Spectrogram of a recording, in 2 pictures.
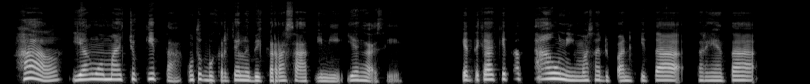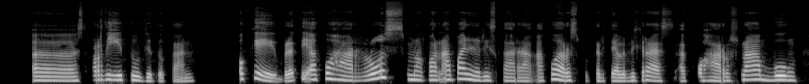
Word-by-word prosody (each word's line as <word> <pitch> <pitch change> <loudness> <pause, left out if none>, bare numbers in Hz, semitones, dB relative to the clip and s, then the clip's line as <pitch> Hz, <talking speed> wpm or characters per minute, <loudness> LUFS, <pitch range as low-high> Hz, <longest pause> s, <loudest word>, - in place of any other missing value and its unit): hal 230 -7 +2
yang 225 +4 +3
memacu 235 0 +3
kita 180 -11 -4
untuk 215 -1 -1
bekerja 180 +2 -2
lebih 180 -3 +1
keras 180 +2 -2
saat 165 -1 -1
ini. 150 -2 -2
Iya 200 0 +2
nggak - - -3
sih? - - -14 0.6
Ketika 230 +3 +2
kita 245 +2 -4 0.2
tahu 260 +1 +5
nih 200 -3 +2
masa 195 +2 -1
depan 175 0 -3
kita 190 +3 +1 0.2
ternyata, 185 +1 -1 0.9
eee, 185 -1 +2
seperti 215 +4 -2
itu 205 - 0
gitu 160 -2 -2
kan. 155 +1 -5 0.5
Oke, 245 - +2
berarti 160 +3 0
aku 230 +4 +3
harus 220 - +2
melakukan 205 -1 0
apa 220 +4 +2
nih 205 -5 +2
dari 185 - -1
sekarang? 165 -3 -4
Aku 170 +7 -1
harus 185 -3 +2
bekerja 160 -1 -2
lebih 175 - -3
keras, 170 -5 0
aku 160 +2 -4
harus 165 -1 -1
nabung, 205 -3 +4
190 Hz, 160 wpm, -21 LUFS, 175-220 Hz, 0.9 s, tahu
